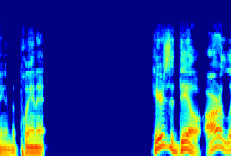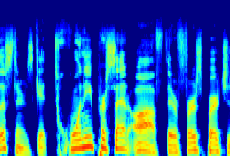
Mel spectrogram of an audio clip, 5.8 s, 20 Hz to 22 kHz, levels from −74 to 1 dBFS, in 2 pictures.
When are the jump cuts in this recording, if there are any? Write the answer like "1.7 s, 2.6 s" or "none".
none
